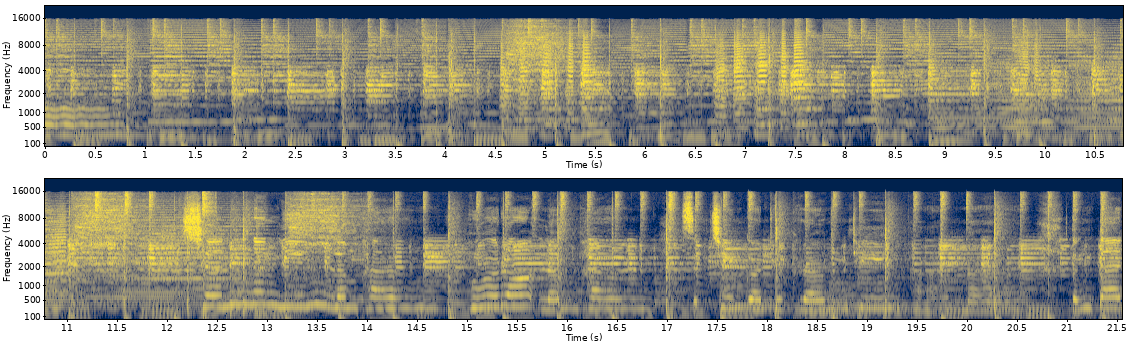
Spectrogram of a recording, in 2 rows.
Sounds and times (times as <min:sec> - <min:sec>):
Pop music: 0:00.0 - 0:21.5.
